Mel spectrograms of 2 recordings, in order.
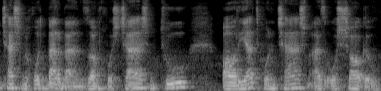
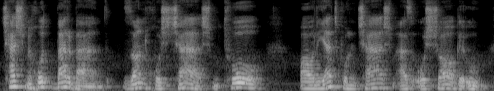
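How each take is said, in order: First: Slow recitation with تو said as "tu", rhyming with او "u"; Rumi's old pronunciation. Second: Slow recitation with تو said as modern "to", not rhyming with او; modern pronunciation. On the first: Lecturer shows how Rumi would have pronounced the couplet. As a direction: stretch تو into an old "tu" so it rhymes with او. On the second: Lecturer first reads the couplet in today's Persian pronunciation. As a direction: read the verse the way Persians say it today, تو as "to". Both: Shown as a demonstration.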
